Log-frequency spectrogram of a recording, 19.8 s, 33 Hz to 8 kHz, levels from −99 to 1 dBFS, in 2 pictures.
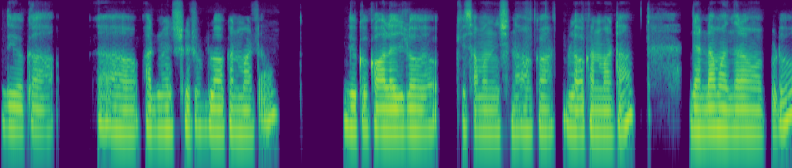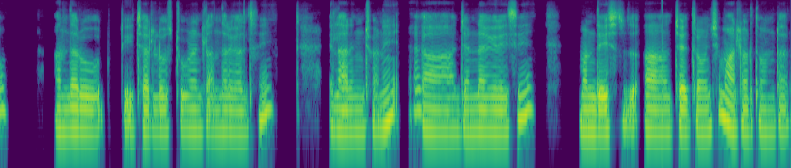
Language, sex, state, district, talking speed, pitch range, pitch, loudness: Telugu, male, Telangana, Nalgonda, 90 wpm, 110-125 Hz, 115 Hz, -20 LUFS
